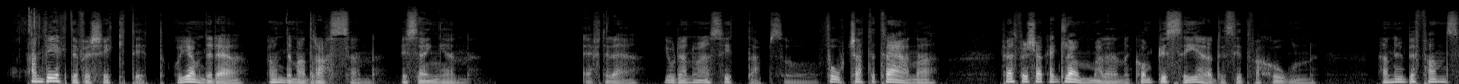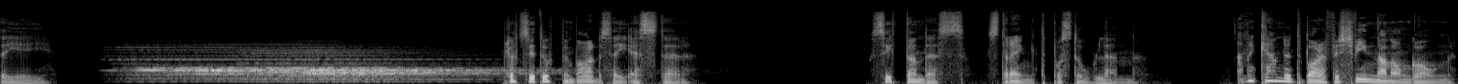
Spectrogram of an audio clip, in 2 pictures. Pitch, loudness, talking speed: 100 Hz, -24 LUFS, 100 wpm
